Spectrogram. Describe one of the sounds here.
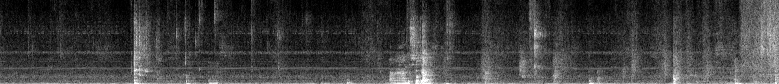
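Metal utensils clink and scrape against a pot.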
